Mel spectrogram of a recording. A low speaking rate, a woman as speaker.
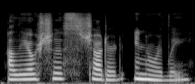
Yes: slow, 90 wpm; female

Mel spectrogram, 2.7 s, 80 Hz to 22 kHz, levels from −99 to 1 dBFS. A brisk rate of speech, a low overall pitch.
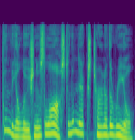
No: fast, 265 wpm; high, 200 Hz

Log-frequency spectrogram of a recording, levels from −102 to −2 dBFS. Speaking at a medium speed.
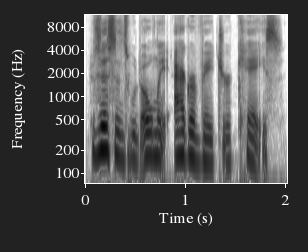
Yes: average, 180 wpm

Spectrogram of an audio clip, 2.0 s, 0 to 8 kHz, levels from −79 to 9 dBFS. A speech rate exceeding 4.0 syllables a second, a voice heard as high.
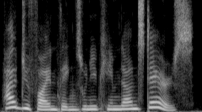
Yes: 4.6 syllables/s; high, 240 Hz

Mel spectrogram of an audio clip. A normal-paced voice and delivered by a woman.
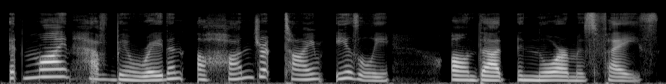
No: slow, 115 wpm; female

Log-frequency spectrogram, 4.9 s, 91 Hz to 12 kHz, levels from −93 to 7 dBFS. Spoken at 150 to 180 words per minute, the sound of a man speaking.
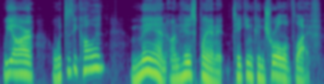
Yes: average, 160 wpm; male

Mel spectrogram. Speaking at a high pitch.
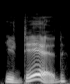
No: low, 135 Hz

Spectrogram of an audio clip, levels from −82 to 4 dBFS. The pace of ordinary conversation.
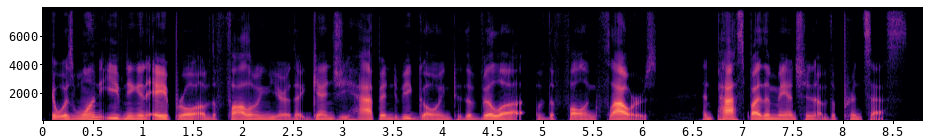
No: fast, 210 wpm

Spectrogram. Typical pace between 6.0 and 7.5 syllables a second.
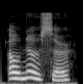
No: 5.4 syllables/s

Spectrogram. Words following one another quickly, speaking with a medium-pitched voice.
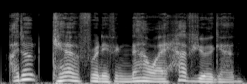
Yes: fast, 240 wpm; medium, 145 Hz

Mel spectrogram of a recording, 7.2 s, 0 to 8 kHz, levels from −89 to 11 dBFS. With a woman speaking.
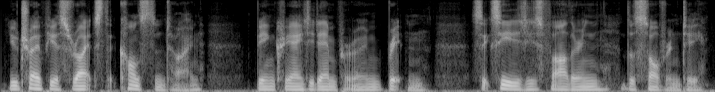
No: male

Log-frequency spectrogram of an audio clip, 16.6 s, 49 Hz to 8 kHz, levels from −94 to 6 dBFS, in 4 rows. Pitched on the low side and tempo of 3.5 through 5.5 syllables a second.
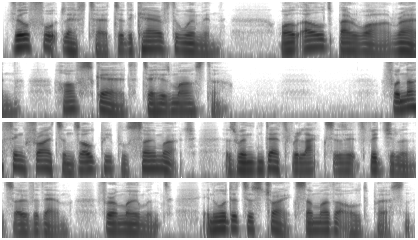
Yes: low, 100 Hz; 5.0 syllables/s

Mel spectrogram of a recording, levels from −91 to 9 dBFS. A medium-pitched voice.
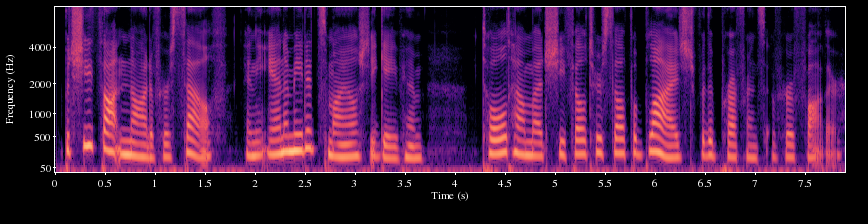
No: high, 210 Hz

